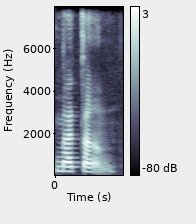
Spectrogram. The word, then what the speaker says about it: matin: There's a lot of ways to spell un, but the important thing to remember is, again, the M or N is never pronounced. Matin and not matin.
